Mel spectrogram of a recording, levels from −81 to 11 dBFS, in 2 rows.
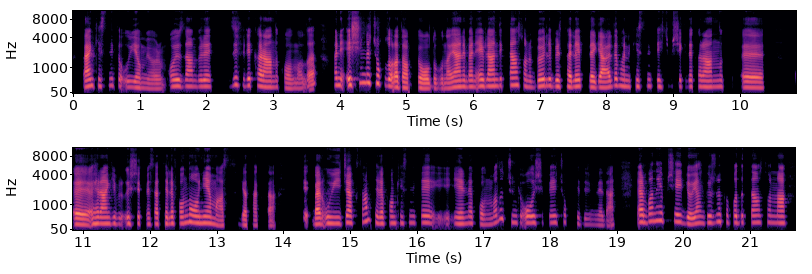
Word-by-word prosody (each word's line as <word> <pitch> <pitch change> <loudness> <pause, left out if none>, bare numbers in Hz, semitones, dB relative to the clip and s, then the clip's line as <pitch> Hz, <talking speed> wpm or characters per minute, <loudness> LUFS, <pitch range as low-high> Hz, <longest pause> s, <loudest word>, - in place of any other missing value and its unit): ben 215 +3 +8
kesinlikle 235 +1 -8
uyuyamıyorum. 165 -6 -4
O 215 +1 -1
yüzden, 215 -1 +1
böyle, 215 0 +1 0.3
zifirî 245 -1 -3
karanlık 200 -5 +3
olmalı. 160 -4 -2 0.3
Hani, 255 -2 0
eşim 255 +8 +4
de 335 - +3
çok 315 -3 -1
zor 230 -4 +4
adapte 180 -2 +3
oldu 160 0 +2
buna. 160 0 -2
Yani, 205 +3 +5
ben 210 0 +1
evlendikten 230 +3 +3
sonra 215 -6 -8
böyle 230 +1 +3
bir 215 - +3
taleple 210 -1 +2
geldim. 195 +5 +3
Hani, 215 -2 -3
kesinlikle 220 0 -7
hiçbir 220 +2 -15
şekilde 210 0 -7
karanlık, 205 0 -1 0.3
eee, 180 -2 +4 0.5
eee, 180 -3 +6
herhangi 210 0 +3
bir - - -11
ışık 215 +1 -4
mesela 195 +1 -2
telefonla 220 +4 -1
oynayamaz 215 -9 0
yatakta. 165 -2 -6 0.4
Eee, - - -5
ben 195 - +8
uyuyacaksam 235 - 0
telefon 225 -2 -3
kesinlikle, 235 +1 -5
eee, 205 +2 -11
yerine 210 +2 -1
konmalı 215 - -7
çünkü 240 -2 -11
o 235 0 +1
ışık 240 +1 -6
beni 240 0 -5
çok 250 0 -16
tedirgin 180 -3 -17
eder. 165 -1 -8 0.3
Yani, 255 0 +4
bana 285 +2 -1
hep 305 0 -4
şey 265 -6 -1
diyor, 205 -2 +2
yani, 225 +1 0
"Gözünü 240 +3 -4
kapadıktan 245 0 -4
sonra 235 -2 +1
220 Hz, 175 wpm, -25 LUFS, 195-235 Hz, 0.5 s, ben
